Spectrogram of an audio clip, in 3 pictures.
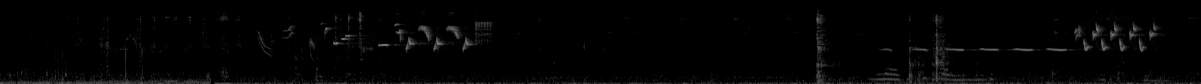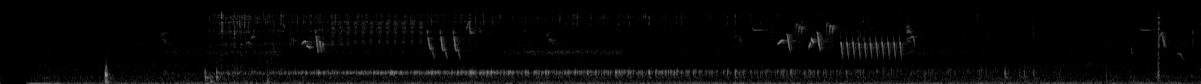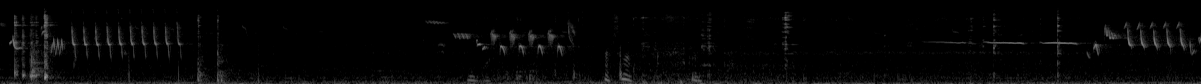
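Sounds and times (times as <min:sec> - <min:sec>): songbirds chirping rapid high notes: 0:13.6 - 0:22.4, 0:33.2 - 0:36.0.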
